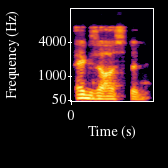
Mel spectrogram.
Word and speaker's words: exhausted: and your dog hey and you don't pronounce the h yep there you go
